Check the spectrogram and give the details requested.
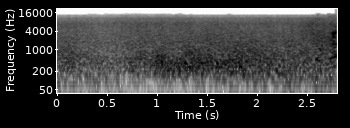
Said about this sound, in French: c'est la tempête du téléfilm Entre Terre et Mer de ballet. ça tombe bien parce que ça se passe entre Saint-Malo et Saint-Pierre et Miquelon.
